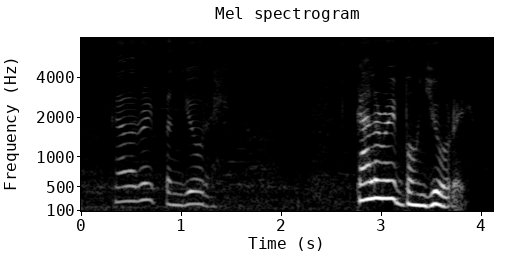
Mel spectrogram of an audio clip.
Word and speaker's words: Benlliure: The next stop and the last stop is Galleria Benlliure. Gallery Benlliure. Gallery Benlliure. It's hard to pronounce.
